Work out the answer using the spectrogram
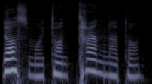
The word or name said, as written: dos moi ton tanaton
